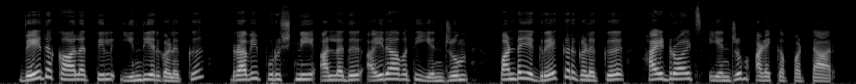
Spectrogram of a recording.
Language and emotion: Tamil, neutral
